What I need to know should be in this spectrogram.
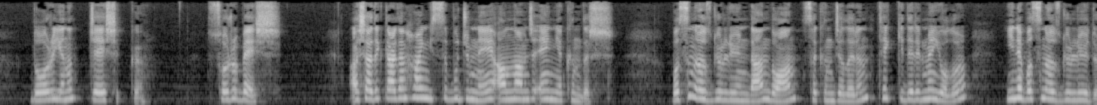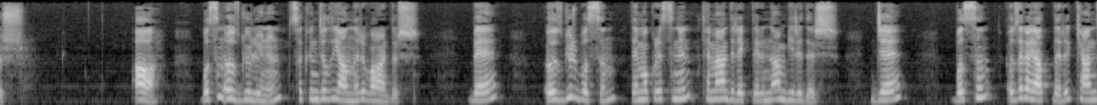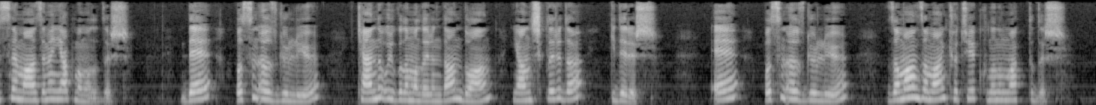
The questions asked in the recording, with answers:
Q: Aşağıdakilerden hangisi bu cümleye anlamca en yakındır?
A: Doğru yanıt D şıkkı.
